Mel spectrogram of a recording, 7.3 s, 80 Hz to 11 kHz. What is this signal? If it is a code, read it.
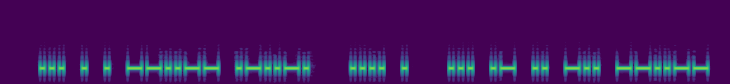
Morse code, heard as a keyed tone, about 25 wpm, 700 Hz. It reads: SEE," HE SAID,
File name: Pinocchio / Pinocchio ch1 20 25 ik1hge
